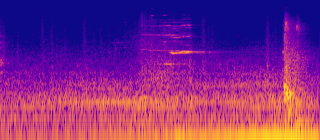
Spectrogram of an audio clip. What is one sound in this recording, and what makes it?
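A heavy door slams shut.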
